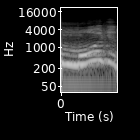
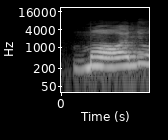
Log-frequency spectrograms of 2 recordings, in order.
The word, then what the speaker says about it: molho: a pronúncia é diferente No primeiro caso tá a pronúncia do Ó é fechado e no segundo caso a pronúncia o som ele é Se der tudo certo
